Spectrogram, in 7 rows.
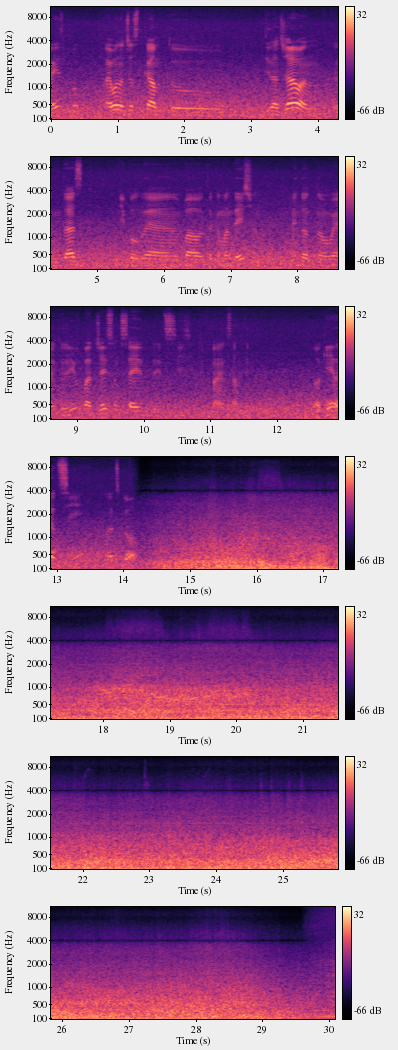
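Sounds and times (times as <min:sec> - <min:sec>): wind rush: 0:00.0 - 0:30.0.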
